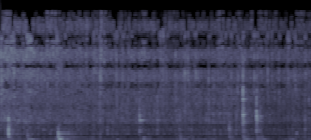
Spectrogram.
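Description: Potatoes frying and browning in a pan, a steady close sizzle with small crackles and the scrape of stirring.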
